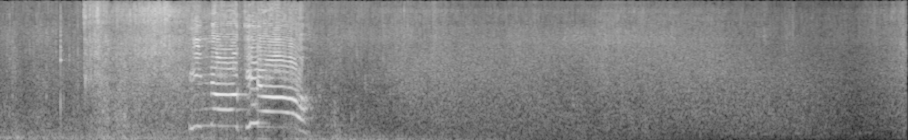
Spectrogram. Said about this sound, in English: And the waves are so high, and the wind is so strong, and he's trying and trying to keep us afloat, but the boat is already so damaged from going under.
